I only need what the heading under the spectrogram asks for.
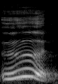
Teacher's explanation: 으라고 하는 발음을 여러분 해 보시면 입술의 모양이 으 찢어져서 평평해집니다. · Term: 평순 모음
